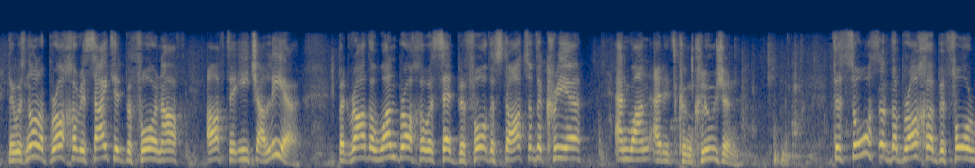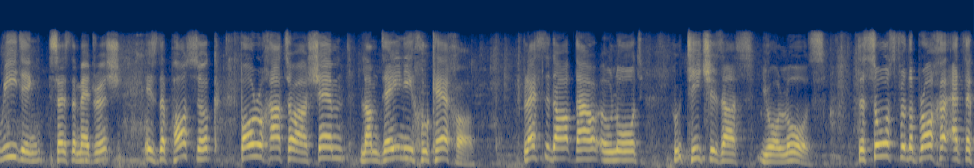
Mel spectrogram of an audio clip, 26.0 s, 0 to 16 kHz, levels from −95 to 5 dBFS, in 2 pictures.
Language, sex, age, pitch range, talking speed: English, male, 50-69, 185-230 Hz, 145 wpm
